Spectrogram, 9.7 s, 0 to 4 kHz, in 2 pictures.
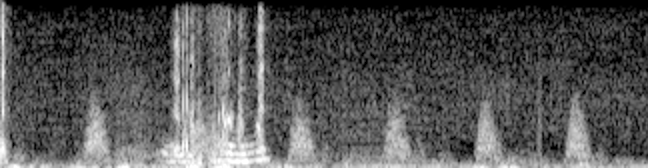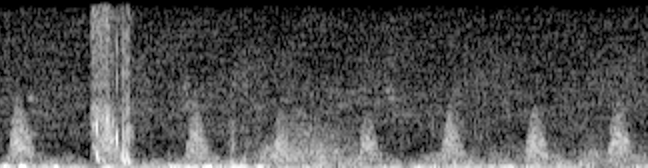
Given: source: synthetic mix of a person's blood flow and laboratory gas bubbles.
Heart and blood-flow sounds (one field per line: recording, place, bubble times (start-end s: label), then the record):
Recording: Doppler ultrasound of blood flow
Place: subclavian vein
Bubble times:
0.00-0.08 s: bubbles
1.27-1.84 s: bubbles
1.92-2.02 s: bubbles
5.54-5.87 s: bubbles
From the record:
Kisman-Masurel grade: 222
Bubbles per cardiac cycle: several, 3 to 8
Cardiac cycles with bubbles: 10 to 50%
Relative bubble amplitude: moderate (0.250 to 0.450)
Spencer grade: 2 (many but less than half of the cardiac periods contain bubble signals, singularly or in groups)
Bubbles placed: anywhere in the cardiac cycle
